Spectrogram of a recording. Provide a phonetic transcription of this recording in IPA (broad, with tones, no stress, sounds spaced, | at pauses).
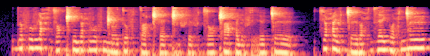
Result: d̪ ə˦ f ʊ˦ v i˨ ħ d͡z ɔ˦ ǁʰ ɪ˦ j ø˦ ħ v ʊ˧ f ŋ͡ǁ ʊ˨ t ʊ˧ f tˤ e˨ ǁʰ ɛ˨ ɡ͡ǁ i˧ f ɾ ø˨ f d͡z ɔ˧ ǁ a˦ ħ j ɪ˨ f r ø˧ ǀ ø˦˨ | t͡s ʏ˦ ħ e˨ v ǀ ø˨ ɾ ʊ˧ ħ d͡z ɛ˦ j o˨ ħ ŋ͡ǀ ø˦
